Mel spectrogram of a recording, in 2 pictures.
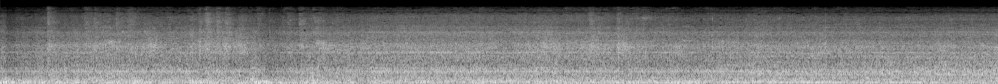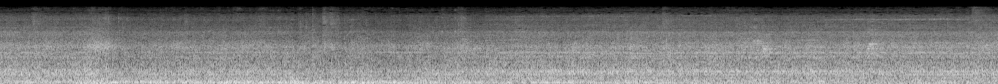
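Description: The bus body rattles and creaks as it rolls over the street.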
